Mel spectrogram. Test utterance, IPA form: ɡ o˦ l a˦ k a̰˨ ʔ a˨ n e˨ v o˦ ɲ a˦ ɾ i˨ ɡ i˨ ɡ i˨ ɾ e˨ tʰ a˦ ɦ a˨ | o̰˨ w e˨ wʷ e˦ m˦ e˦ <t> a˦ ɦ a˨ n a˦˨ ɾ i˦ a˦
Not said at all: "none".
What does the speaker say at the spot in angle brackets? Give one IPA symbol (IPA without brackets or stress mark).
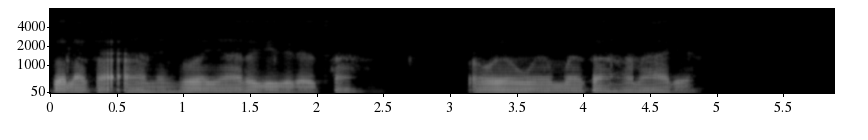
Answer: k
